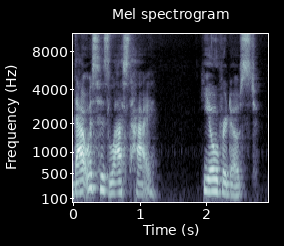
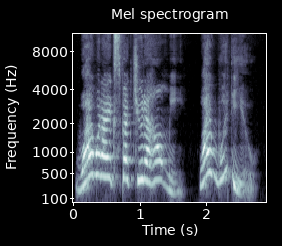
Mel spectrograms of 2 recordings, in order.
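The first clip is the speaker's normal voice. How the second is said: loud, higher, bitter and hurt; angry outburst; 12 semitones higher, 7 dB louder than usual. A narrator's reading. Ghost lashing out at Coach, loud and hurt. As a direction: keep lashing out at him.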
